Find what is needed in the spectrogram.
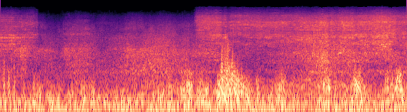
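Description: Strong gusty wind buffeting the action camera's microphone, over the rolling rumble of BMX tyres on an asphalt pump track. The wind noise is loudest throughout, with a brief swell about three seconds in.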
